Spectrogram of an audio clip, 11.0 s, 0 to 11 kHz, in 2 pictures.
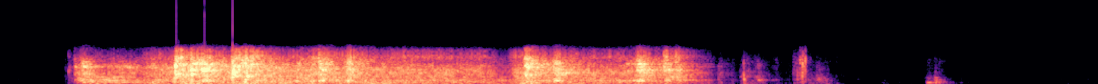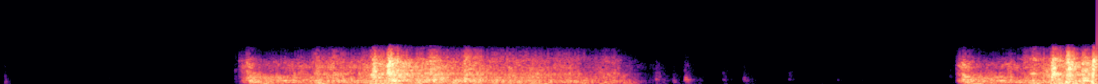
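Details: Case 770 gasoline tractor: three long cranking bursts with gaps between, engine never catches or fires; hard starting.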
